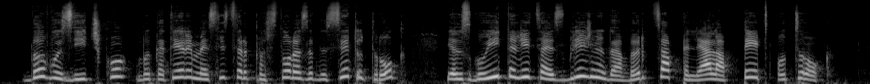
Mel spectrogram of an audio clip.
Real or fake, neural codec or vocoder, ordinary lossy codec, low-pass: fake; codec, 44.1 kHz, 1.7 kbps, Pupu-Codec; none; none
